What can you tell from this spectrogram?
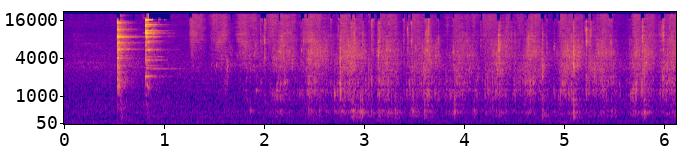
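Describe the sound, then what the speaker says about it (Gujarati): Yogurt, water and gram flour being whisked together in a bowl for kadhi, a steady wet churning and sloshing with soft clinks of the whisk against the vessel, close and moderately loud, no talk. "આ રીતે બરાબર વલોવી લેવાનું, એટલે દહીં, પાણી, લોટ બધું બરાબર મિક્સ થઈ જાય"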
